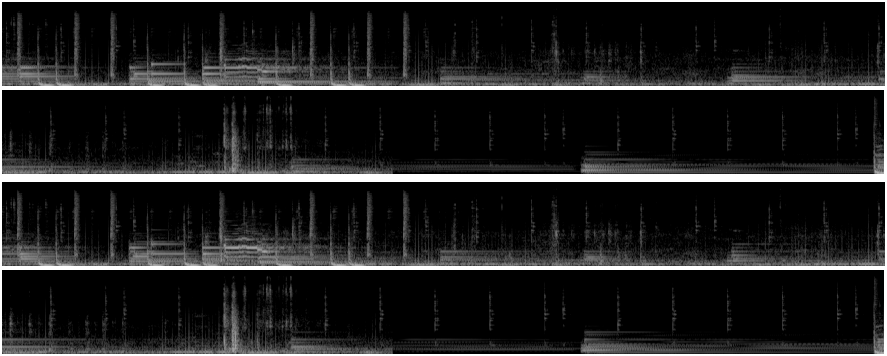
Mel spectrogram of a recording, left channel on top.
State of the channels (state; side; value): normal; both; correlation 0.76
